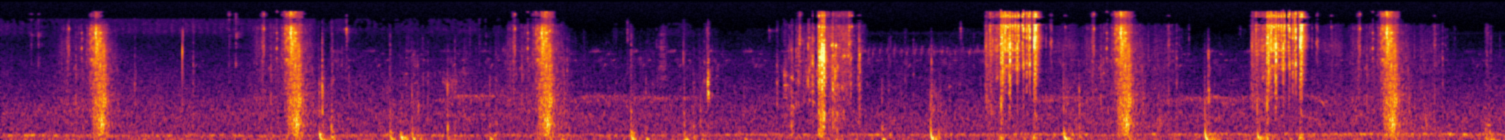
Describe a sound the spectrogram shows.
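Footsteps thud on hard ground and wooden boards.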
